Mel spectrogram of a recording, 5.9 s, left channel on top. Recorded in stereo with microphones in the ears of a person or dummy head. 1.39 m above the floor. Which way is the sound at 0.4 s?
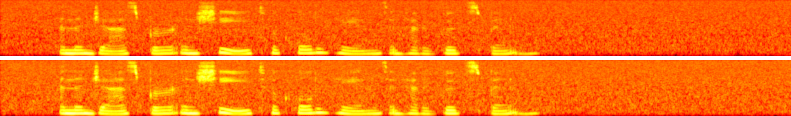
15° right (ahead or behind).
